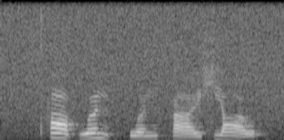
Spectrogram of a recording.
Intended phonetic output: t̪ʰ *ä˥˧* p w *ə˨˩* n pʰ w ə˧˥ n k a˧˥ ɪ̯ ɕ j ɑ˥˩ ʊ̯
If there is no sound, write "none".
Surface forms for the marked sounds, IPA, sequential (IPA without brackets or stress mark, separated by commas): ä˥˧, ə˥˩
